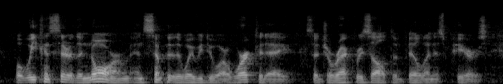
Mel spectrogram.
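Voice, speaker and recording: This man has a very deep, low pitch and talks at a fairly quick pace. His intonation stays fairly even over noticeable background noise. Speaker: healthcare supply chain executive. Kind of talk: award presentation speech. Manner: halting; reading from prepared notes.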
